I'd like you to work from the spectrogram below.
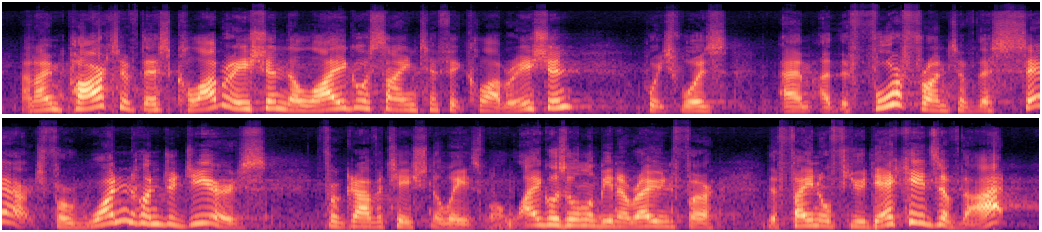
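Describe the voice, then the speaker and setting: With a Scottish accent, a man talks at a fairly quick pace in a high pitch, his voice making very wide pitch swings. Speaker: professor. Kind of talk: public science lecture.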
